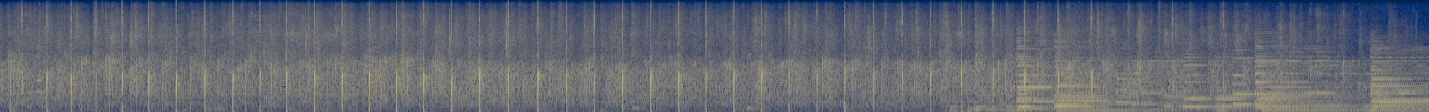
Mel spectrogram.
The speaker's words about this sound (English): Let's have a, give him applause, please.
